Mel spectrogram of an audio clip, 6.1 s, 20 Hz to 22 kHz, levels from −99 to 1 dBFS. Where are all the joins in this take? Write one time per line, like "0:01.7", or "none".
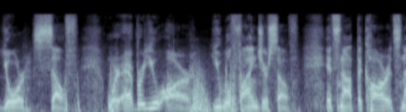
none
